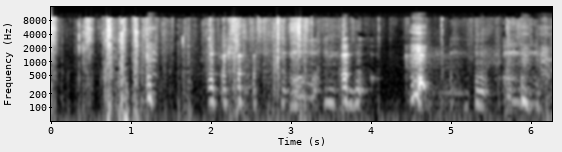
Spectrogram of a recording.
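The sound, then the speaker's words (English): A paper envelope is torn open and handled, with bursts of crisp tearing and crinkling and murmuring voices in between. “Tell me when you want to open up the envelope. Okay, here, I'll open it.”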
